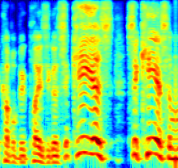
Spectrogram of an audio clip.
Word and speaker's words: Zaccheaus: He goes, Zaccheaus.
